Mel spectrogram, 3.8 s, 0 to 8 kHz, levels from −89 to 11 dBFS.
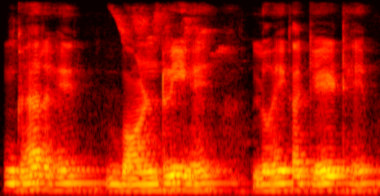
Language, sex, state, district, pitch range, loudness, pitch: Hindi, male, Chhattisgarh, Balrampur, 95-100 Hz, -24 LUFS, 100 Hz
